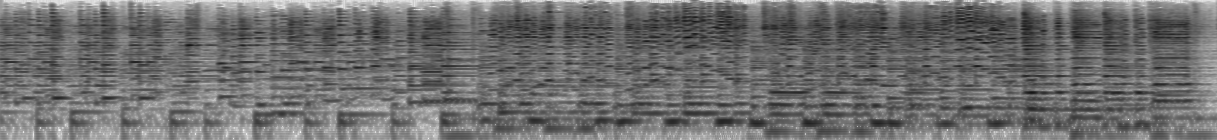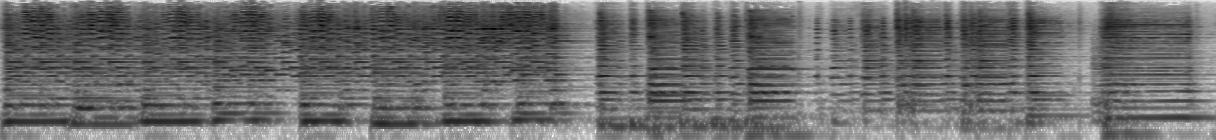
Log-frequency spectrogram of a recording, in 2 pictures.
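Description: Tango chamber quintet playing live: violin and cello bowing over piano, bandoneon and double bass. A heavy bass line comes in about five seconds in, and the music stops short for a moment about halfway through and again a few seconds later.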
